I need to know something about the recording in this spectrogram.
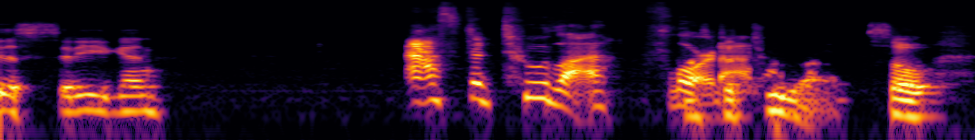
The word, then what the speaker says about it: Astatula: Astatula, Florida.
